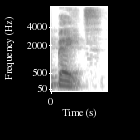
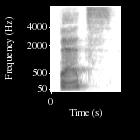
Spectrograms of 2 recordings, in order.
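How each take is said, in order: First: The vowel sounds like the one in 'bait'. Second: The vowel sounds like the one in 'bet'. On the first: The speaker calls it wrong. "because I say Bates" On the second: The speaker calls it right. "I'll correct it"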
